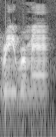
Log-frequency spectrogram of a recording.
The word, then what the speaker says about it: Romano: Also, Ray Romano, that's how you say his name, right? Ray Romano. – Romano, yeah.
